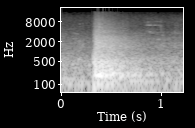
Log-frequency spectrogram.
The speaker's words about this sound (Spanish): Ese sonido que se oye, ese golpeteo, es el de los cirios entrando en el carro un carro que tiene unos moldes arriba, unas eh, redondelas en donde van entrando todos los cirios dispuestos para ser enviados de nuevo a la cerería, para almacenarlos.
